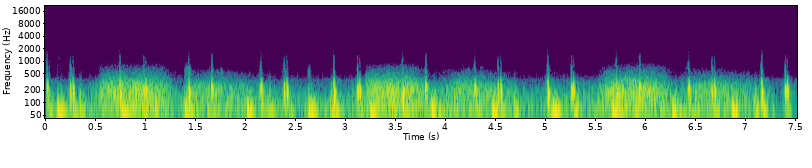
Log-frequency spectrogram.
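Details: Heartbeat and breathing: steady paired heart thumps about 80 a minute under slow whooshing breaths roughly every two and a half seconds.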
